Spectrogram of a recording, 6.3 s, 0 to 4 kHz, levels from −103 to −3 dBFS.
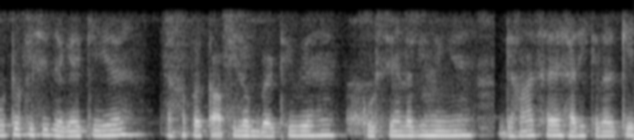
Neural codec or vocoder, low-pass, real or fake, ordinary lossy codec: none; 3.6 kHz; real; none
